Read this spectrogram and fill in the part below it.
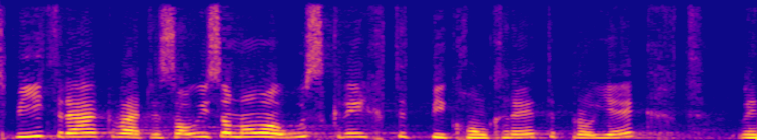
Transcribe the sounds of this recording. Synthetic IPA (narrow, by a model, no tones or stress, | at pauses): tb̥iːt̪ɾæːɡʋæːɾdəsovisonɔmɑluːskrɪχtətb̥ikʰɔŋkχɾeːtəprɔjɛkχt | ʋɛ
